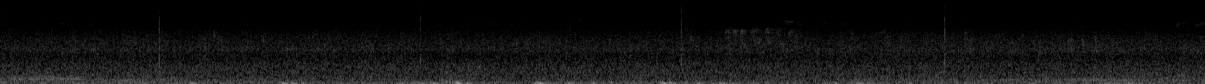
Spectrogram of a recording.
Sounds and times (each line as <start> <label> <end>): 0.0 Water dripping from slide 12.0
